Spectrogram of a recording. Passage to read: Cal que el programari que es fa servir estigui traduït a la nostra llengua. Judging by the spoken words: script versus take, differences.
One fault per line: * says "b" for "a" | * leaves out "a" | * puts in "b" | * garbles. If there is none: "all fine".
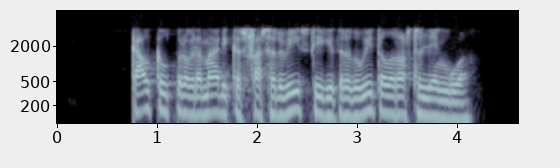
all fine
